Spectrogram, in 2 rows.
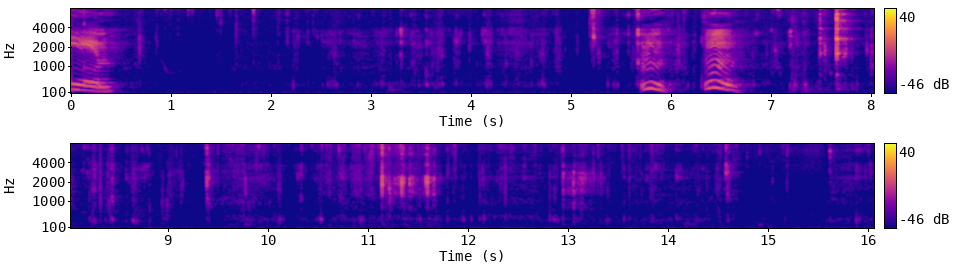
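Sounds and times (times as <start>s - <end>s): person chewing: 0.6s - 16.0s
cutlery clicking and scraping on plate: 7.5s - 7.9s.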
